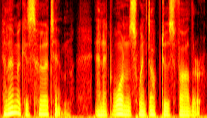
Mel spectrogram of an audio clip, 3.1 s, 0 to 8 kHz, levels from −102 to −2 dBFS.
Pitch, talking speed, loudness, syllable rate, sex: 100 Hz, 210 wpm, -21 LUFS, 5.6 syllables/s, male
